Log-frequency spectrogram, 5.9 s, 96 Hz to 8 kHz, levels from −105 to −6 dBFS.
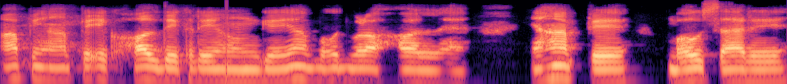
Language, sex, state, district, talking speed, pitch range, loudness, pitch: Hindi, male, Uttar Pradesh, Etah, 180 wpm, 105-115 Hz, -21 LUFS, 110 Hz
